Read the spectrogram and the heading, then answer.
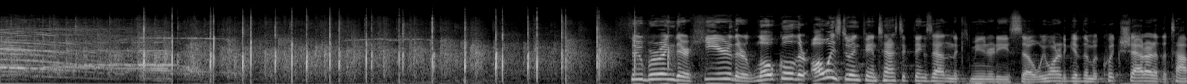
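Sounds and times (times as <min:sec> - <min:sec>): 
audience applause: 0:00.0 - 0:06.8
speech: 0:06.4 - 0:11.8.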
